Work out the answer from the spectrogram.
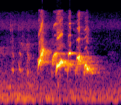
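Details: ['Newly caught red-whiskered bulbul being stimulated to sing for contest training; a single short, clear phrase of three or four mellow whistled notes, slurred and falling.']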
